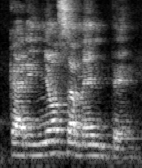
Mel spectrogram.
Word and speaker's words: cariñosamente: Tenemos la palabra cariñosamente.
